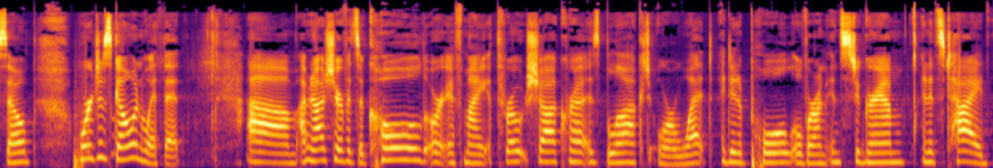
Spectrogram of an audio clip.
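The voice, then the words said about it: Scratchy, slightly rough voice. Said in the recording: “my voice is a little scratchy. I don't feel sick. It's weird, but I woke up and this is what my voice sounds like”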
